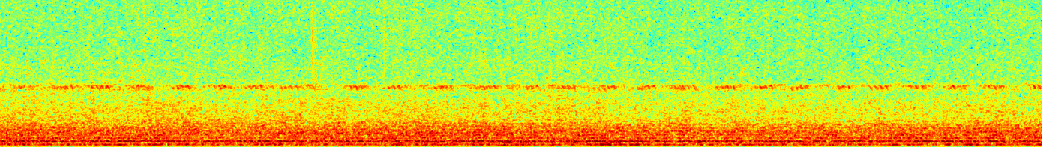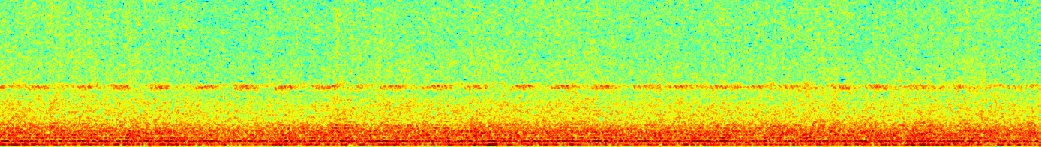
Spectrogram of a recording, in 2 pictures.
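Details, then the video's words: Natural bee buzzing meant for relaxation and sleep: a continuous swarm-like drone of many bees, unbroken and level for the whole stretch, with a thin steady high tone running over it. "bees therapy relaxing natural buzzing sound"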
